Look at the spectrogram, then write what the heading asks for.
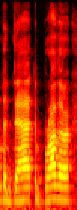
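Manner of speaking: ordinary talk, nothing marked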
